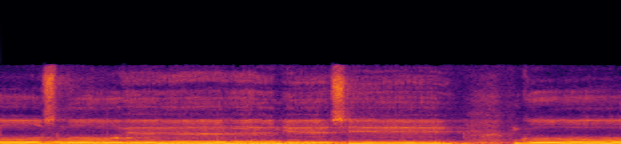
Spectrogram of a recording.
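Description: A church choir chanting in long held chords that move up and down in steps. The singing fades briefly about four and a half seconds in, then comes back in suddenly.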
